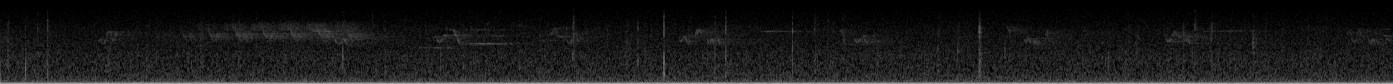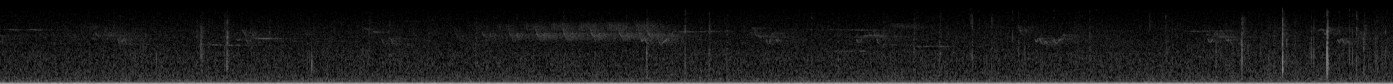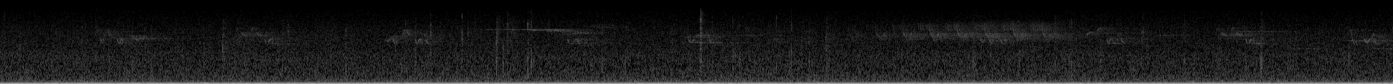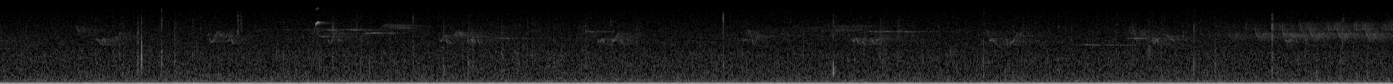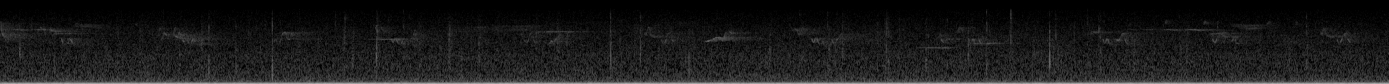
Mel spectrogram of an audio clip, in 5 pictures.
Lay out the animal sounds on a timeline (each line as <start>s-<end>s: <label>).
0.7s-58.0s: Red-eyed Vireo (Vireo olivaceus)
1.6s-4.1s: Ovenbird (Seiurus aurocapilla)
4.1s-5.1s: Hermit Thrush (Catharus guttatus)
7.2s-8.2s: Black-throated Green Warbler (Setophaga virens)
11.9s-12.6s: Black-throated Green Warbler (Setophaga virens)
13.6s-14.9s: Black-throated Green Warbler (Setophaga virens)
15.9s-16.7s: Hermit Thrush (Catharus guttatus)
18.4s-20.9s: Ovenbird (Seiurus aurocapilla)
20.3s-21.2s: Black-throated Green Warbler (Setophaga virens)
21.8s-23.2s: Black-throated Green Warbler (Setophaga virens)
22.2s-23.5s: Hermit Thrush (Catharus guttatus)
25.6s-26.4s: Black-throated Green Warbler (Setophaga virens)
32.3s-34.3s: Black-throated Green Warbler (Setophaga virens)
36.2s-38.9s: Ovenbird (Seiurus aurocapilla)
40.0s-41.0s: Black-throated Green Warbler (Setophaga virens)
41.3s-42.1s: Hermit Thrush (Catharus guttatus)
44.4s-46.1s: Black-throated Green Warbler (Setophaga virens)
49.5s-51.3s: Black-throated Green Warbler (Setophaga virens)
52.5s-53.5s: Hermit Thrush (Catharus guttatus)
54.0s-56.2s: Ovenbird (Seiurus aurocapilla)
55.4s-56.8s: Black-throated Green Warbler (Setophaga virens)
58.4s-69.4s: Red-eyed Vireo (Vireo olivaceus)
59.3s-60.1s: Hermit Thrush (Catharus guttatus)
60.3s-61.8s: Black-throated Green Warbler (Setophaga virens)
64.8s-65.8s: Hermit Thrush (Catharus guttatus)
66.8s-68.6s: Black-throated Green Warbler (Setophaga virens)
